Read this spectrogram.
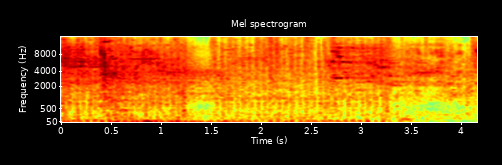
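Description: Automatic guns fire in rapid, loud bursts.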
